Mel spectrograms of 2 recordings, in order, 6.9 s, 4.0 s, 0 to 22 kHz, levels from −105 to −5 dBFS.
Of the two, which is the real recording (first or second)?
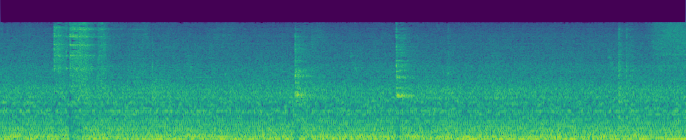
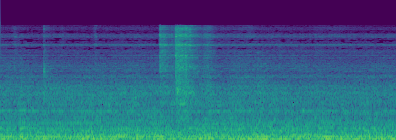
first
